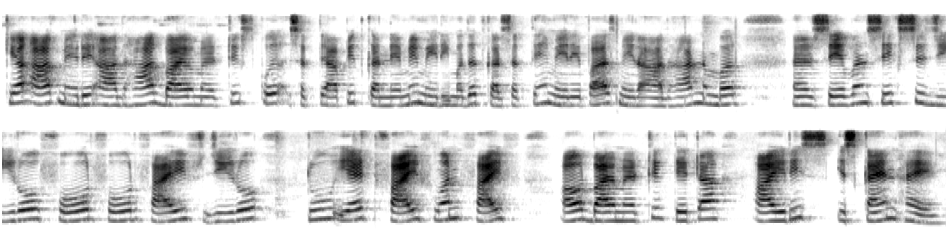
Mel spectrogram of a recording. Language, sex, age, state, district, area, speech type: Hindi, female, 60+, Uttar Pradesh, Ayodhya, rural, read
